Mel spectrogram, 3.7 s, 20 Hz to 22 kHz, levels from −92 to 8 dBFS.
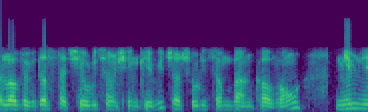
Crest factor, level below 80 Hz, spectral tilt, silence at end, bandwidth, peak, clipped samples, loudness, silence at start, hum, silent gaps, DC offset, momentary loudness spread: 18 dB; -62 dBFS; -5 dB/octave; 0 s; 11 kHz; -4 dBFS; under 0.1%; -22 LUFS; 0 s; none; none; under 0.1%; 7 LU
